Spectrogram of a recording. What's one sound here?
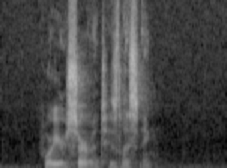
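An elderly man speaks calmly and close up.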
